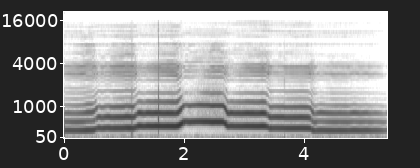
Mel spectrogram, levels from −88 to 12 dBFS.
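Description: At 1.57 s there's a loud pop, a sharp click standing well above the music, and a second, softer one at 3.66 s. Each is a single brief spike riding over the music, likely a voltage transient from a plug, switch or static.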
